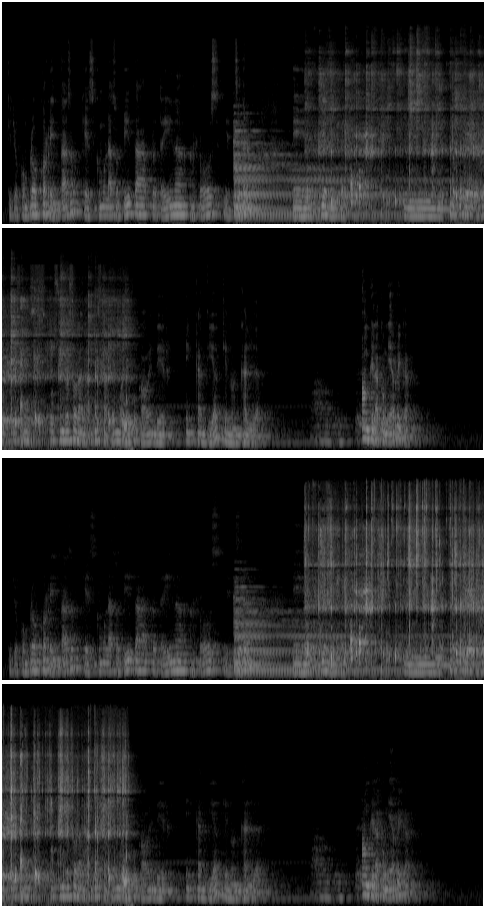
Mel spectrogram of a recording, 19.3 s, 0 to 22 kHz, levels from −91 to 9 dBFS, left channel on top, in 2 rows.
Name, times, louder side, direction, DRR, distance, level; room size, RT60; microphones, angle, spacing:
voice 1, 0.1-7.1 8.0-13.0 13.3-14.8 16.8-17.8, left 2 dB, 60° left, 8 dB, 0.7 m, -50 dB
sound 1, 4.6-16.4, left 1 dB, 85° left, 1.2 m, -57 dB
sound 2, 6.0-12.2, right 8 dB, 65° right, 0.5 m, -43 dB
voice 2, 15.8-16.4 16.7-17.6, left 1 dB, 25° right, -8 dB, 3.4 m, -61 dB
10.0 x 7.5 x 3.5 m, 1.1 s
head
